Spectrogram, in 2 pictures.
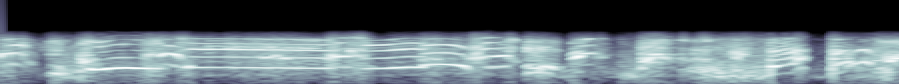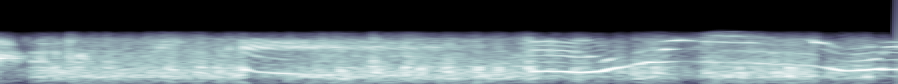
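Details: Excited female dog in a car at a car wash; long wavering high whines that slide up and down, mixed with clipped yips, sound almost without pause against steady spraying and scrubbing noise.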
